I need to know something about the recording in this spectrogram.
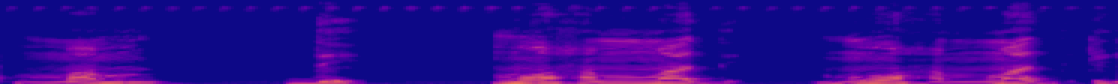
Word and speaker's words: मोहम्मद: मोहम्मद, ठीक है, मोहम्मद, म और म संयुक्त है, इसीलिए देखिए इस जो ये म है ना, आधा म, इसको हम लोग जब उच्चारण करेंगे ना तो इसका साउंड थोड़ा कम सुनाई देगा, लेकिन ये जो पूरा म है ना, इसको हम लोग क्लियरली सुन पाते हैं।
